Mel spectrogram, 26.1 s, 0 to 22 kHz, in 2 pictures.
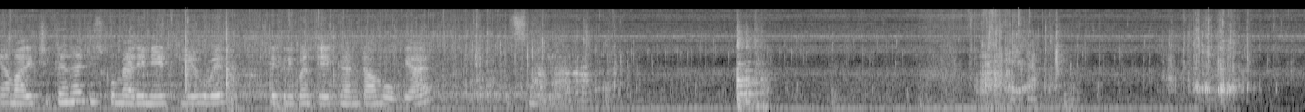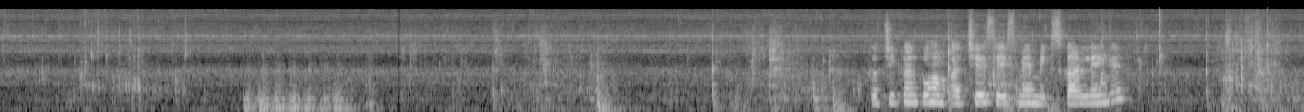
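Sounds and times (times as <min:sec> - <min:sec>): spatula stirring and scraping pot: 0:04.8 - 0:06.2, 0:09.1 - 0:10.7, 0:18.0 - 0:26.0.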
